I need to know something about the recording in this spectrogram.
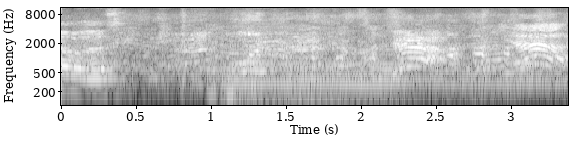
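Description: An upright bass plays plucked notes.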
